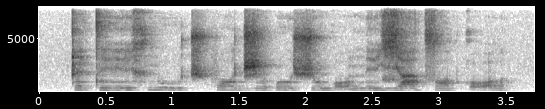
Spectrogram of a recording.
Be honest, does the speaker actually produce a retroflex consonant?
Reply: yes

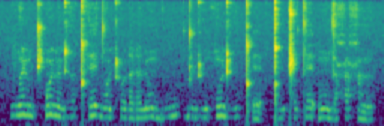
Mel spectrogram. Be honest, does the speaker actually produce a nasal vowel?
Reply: yes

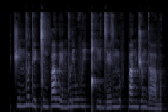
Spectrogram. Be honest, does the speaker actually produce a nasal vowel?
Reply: no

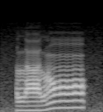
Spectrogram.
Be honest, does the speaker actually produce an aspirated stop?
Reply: no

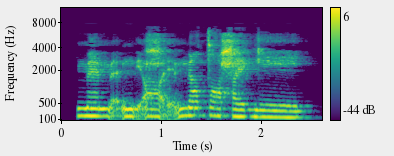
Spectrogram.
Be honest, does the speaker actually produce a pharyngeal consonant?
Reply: yes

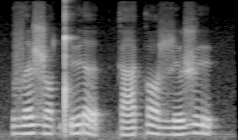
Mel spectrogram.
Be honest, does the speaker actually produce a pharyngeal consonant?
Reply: no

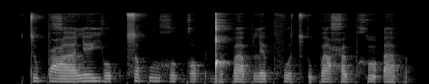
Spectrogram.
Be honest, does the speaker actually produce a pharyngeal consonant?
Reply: yes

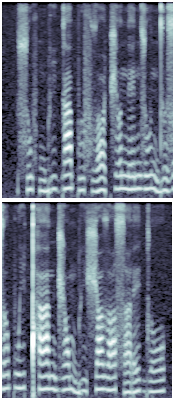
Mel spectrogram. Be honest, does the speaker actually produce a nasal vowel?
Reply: no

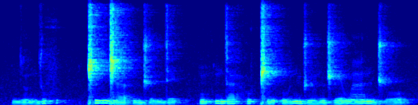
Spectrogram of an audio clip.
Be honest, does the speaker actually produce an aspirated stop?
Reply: no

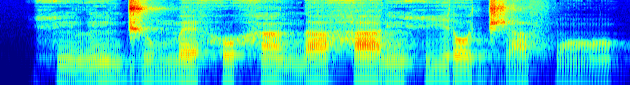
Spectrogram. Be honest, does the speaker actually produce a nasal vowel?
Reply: yes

